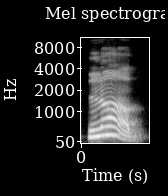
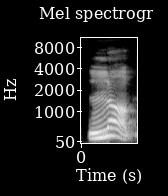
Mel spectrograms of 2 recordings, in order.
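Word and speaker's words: love: लव। अब देखिए यहां पर भी ओ को क्या पढ़ा जा रहा है? अ पढ़ा जा रहा है। इसे पढ़ेंगे। लव।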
